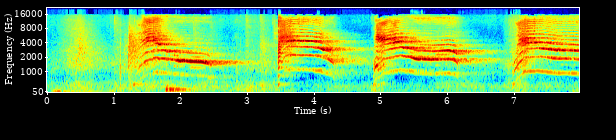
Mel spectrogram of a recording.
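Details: Kitten loudly complaining about being bathed: four long meows, each opening with a sharp rise and then sliding downward, spaced about one to two seconds apart, with a faint low knock near the start.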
